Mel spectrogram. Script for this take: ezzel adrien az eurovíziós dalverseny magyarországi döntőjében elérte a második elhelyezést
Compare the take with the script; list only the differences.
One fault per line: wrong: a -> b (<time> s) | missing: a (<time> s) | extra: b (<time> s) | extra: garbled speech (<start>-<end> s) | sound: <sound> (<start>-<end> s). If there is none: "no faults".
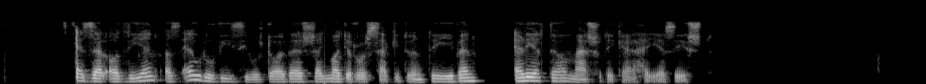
no faults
